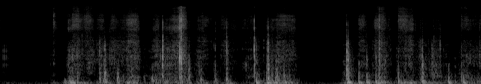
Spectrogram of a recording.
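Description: Fingertips press and run along the folded-over top flap of a thin, hollow, yellow-printed Winnie the Pooh kraft paper gift bag, creasing and rubbing the paper. After a brief near-silence, dense papery crinkling and crackling rustles fill the clip with bright, crisp texture. The crinkling pauses briefly just before the three-second mark, then resumes.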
